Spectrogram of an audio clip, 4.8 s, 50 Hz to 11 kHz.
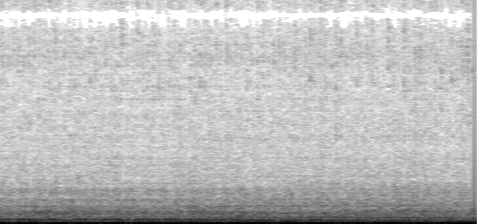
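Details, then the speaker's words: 1961 Jaguar Mark II 2.4 manual overdrive, warm after a run: six held steady at about 3000 rpm, an even smooth drone with no knocks or misses; oil pressure correct at 40 psi, pressures and temperatures fine, healthy engine. "if I blip the throttle or pressure goes up it sits correctly at 40 PSI at 3000 RPM"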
